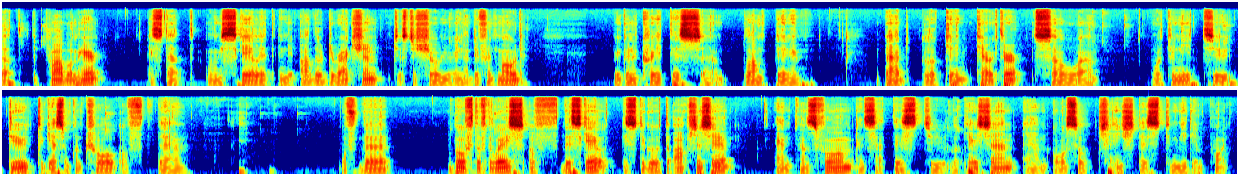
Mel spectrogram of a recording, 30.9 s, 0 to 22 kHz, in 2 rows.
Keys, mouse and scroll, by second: 0.2 shift+middle click, 0.8 s, 5.5 click, 6.3 s, 14.0-15.2 middle drag, 15.6 ctrl+z, 16.1 middle click, 18.5 shift+middle click, 18.8 middle click, 19.7 s, 21.3 middle click.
